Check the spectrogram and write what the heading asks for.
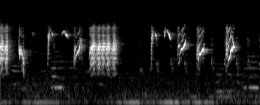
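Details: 'Teot teot' song of the cendet, or long-tailed shrike, played as a lure for other birds: a harsh, grating burst lasting about half a second, framed by quick whistled upslurs and scratchy chips, with a low hum behind.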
